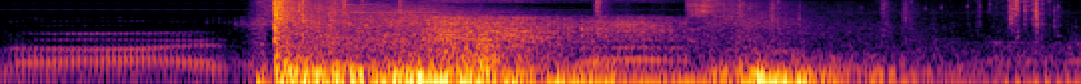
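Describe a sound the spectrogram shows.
A gunshot blasts with a heavy boom and echoes.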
